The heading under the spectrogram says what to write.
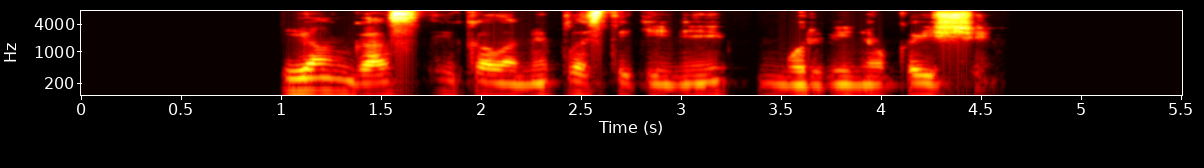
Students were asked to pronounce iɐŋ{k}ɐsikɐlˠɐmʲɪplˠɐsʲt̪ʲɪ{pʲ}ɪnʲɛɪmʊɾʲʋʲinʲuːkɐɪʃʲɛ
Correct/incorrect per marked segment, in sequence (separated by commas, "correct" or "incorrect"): incorrect, incorrect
